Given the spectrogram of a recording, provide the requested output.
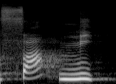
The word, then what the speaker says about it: famille: What is the pronunciation of I-double-L? Whenever you have I-double-L combination, you do not pronounce double L. It is E. So famille. Famille.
